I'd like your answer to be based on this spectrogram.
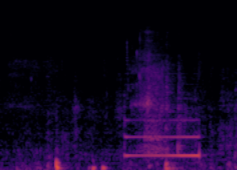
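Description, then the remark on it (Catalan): A single steady telephone ringback tone, as a radio station places a live on-air call, sounds for about a second, clear and moderately loud, after a few soft thumps and handling noises, with no talking over it. “Mira, et trucava de... Estem en directe des de la ràdio.”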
